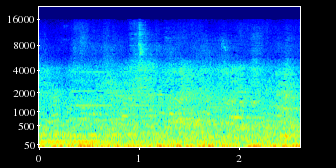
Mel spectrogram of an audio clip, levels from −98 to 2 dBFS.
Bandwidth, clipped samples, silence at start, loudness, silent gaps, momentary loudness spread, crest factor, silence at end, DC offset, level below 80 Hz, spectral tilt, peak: 15 kHz; under 0.1%; 0 s; -34 LUFS; none; 1 LU; 12 dB; 0 s; under 0.1%; -36 dBFS; -5.5 dB/octave; -18 dBFS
